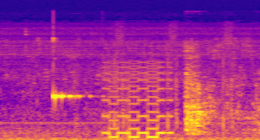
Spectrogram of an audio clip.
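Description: An electronic signal beeps in quick pulses.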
